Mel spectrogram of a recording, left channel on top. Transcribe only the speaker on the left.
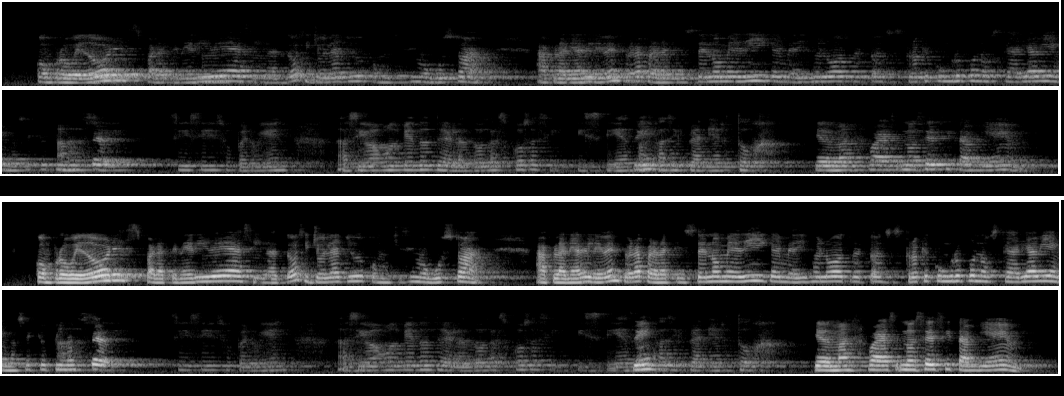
Ajá.
Ah,
sí. Sí, sí, súper bien. Así vamos viendo entre las dos las cosas y, y, s- y es
más fácil planear todo.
